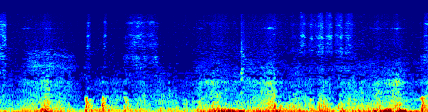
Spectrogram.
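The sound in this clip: A pen scratches across a surface while a math equation for marginal cost is written out, making many short, faint strokes and rubs in an uneven rhythm, with no talking.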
